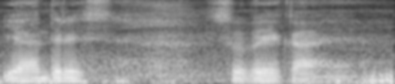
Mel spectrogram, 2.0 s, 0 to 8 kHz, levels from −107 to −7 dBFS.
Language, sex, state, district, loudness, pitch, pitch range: Hindi, male, Uttar Pradesh, Lucknow, -19 LUFS, 105 Hz, 95-115 Hz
